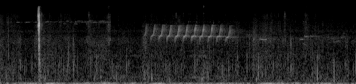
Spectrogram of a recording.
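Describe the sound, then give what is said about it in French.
Birds singing outdoors: a thin high whistle, then a quick trill of about ten rapid, repeated high notes, followed by fainter calls, over soft footsteps and a sharp click. “Ça va les oiseaux”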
